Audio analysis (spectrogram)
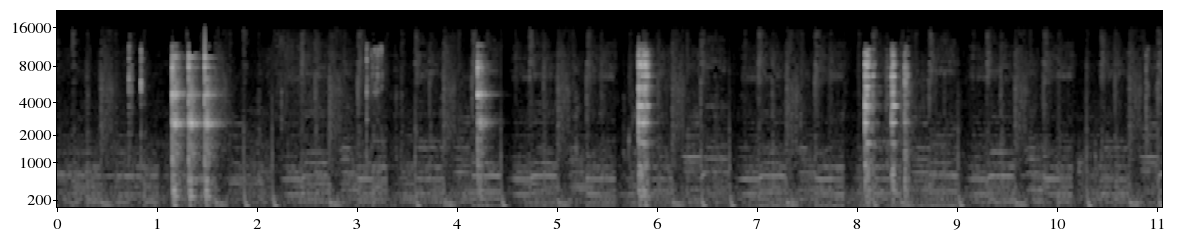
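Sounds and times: background music with beat: 0:00.0 - 0:11.0
cutlery clinking on plate: 0:01.2 - 0:01.7, 0:05.8 - 0:06.0, 0:08.1 - 0:08.6.

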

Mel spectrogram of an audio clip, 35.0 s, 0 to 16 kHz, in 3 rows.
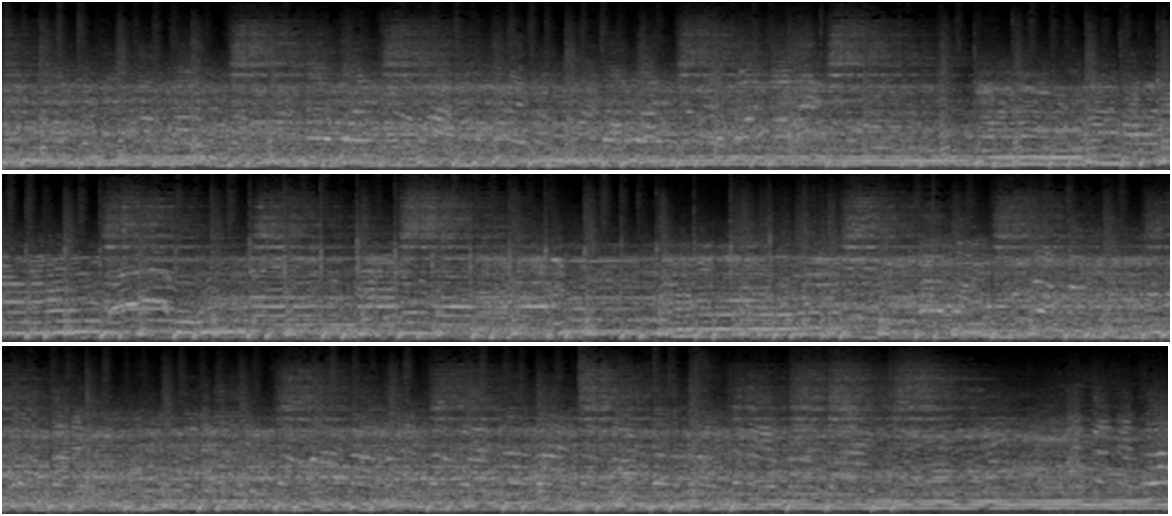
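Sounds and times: distorted electric guitar: 0:00.0 - 0:35.0
drum kit: 0:00.0 - 0:35.0.

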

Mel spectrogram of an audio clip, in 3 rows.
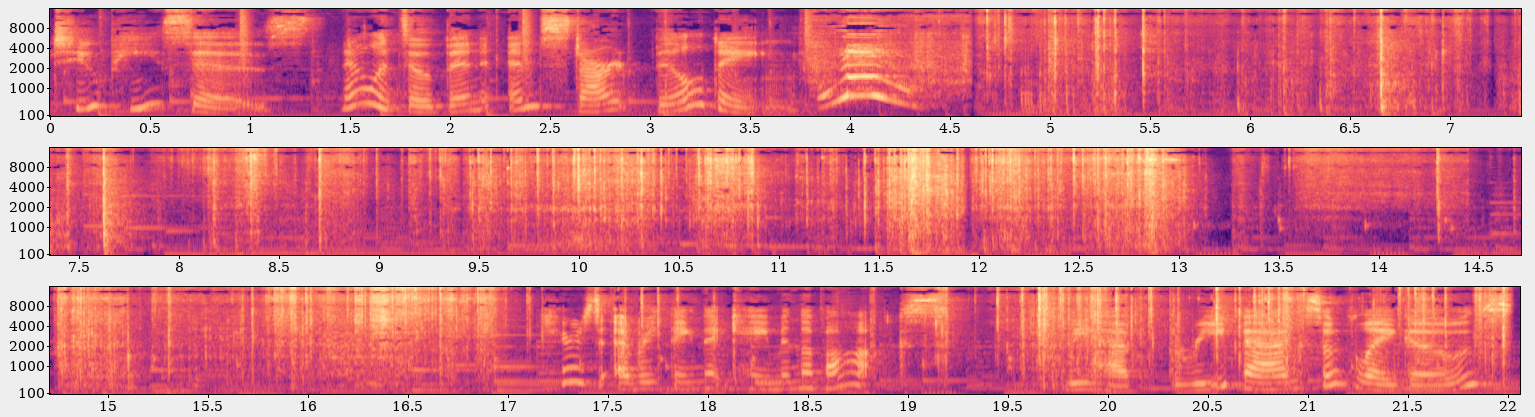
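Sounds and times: background music: 0:00.0 - 0:22.0
plastic bags crinkling: 0:04.6 - 0:13.2, 0:14.2 - 0:17.9, 0:18.8 - 0:22.0
cardboard box flaps tearing: 0:06.0 - 0:13.1.

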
